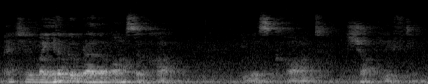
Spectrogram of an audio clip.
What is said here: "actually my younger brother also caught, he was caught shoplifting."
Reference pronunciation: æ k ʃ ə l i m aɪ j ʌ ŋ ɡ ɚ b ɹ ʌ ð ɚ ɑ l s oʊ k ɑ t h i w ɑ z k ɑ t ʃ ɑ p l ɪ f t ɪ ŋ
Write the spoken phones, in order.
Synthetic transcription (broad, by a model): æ k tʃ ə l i m aɪ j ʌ ɡ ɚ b ɹ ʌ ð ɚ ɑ s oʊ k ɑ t h i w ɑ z k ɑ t ʃ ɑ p l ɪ f t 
